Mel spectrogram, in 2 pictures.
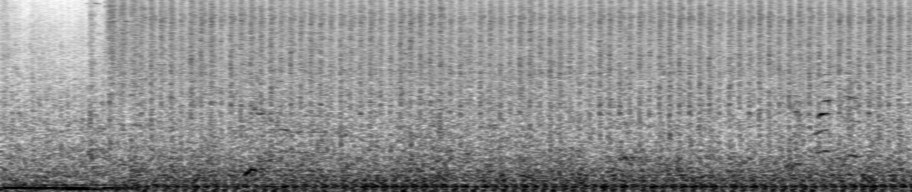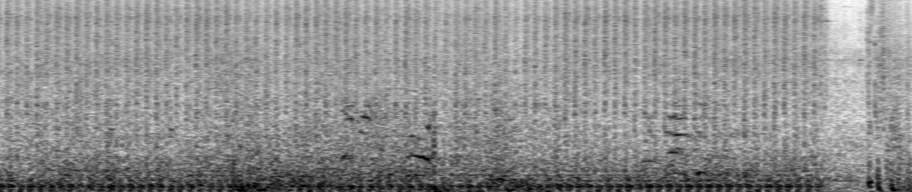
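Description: An automatic rifle fires rapid bursts of gunshots.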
